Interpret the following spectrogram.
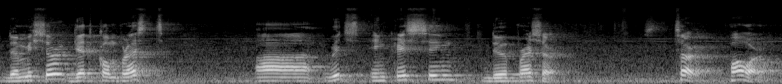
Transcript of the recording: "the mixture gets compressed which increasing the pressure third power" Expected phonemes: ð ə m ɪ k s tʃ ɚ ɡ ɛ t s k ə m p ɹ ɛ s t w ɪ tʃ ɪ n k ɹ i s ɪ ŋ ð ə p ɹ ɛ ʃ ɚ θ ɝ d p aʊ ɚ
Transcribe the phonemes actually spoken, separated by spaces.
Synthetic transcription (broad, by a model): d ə m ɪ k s ɚ ɡ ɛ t k ə m p ɹ ɛ s t w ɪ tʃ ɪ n k ɹ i s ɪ ŋ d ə p ɹ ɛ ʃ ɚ s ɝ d p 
